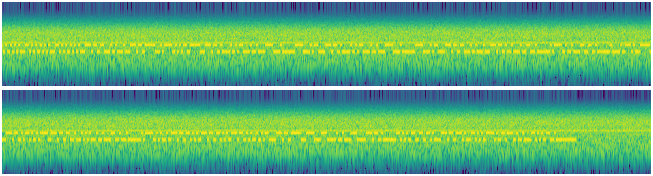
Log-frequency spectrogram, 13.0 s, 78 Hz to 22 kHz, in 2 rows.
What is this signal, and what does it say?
RTTY (50 baud, 450 Hz shift), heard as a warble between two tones, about 1010 Hz centre, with radio static and a steady whistle near 1430 Hz. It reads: … CQ TEST KB9OB KB9OB CQ 2E8KHT DE PY0EF R R FB TOM. RIG HR 40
